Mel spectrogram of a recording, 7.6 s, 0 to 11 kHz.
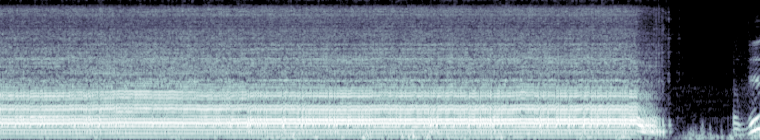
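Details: Used Redcat Rampage XB RC car with a Walbro 990 carburetor and no choke, after needle setup: a high, steady buzzing two-stroke note that holds several seconds, then cuts cleanly. Normal running.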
